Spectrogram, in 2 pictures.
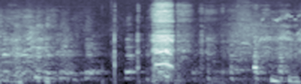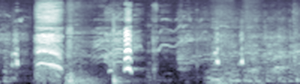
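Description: People laughing and chuckling in short bursts, loudest about three seconds in.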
